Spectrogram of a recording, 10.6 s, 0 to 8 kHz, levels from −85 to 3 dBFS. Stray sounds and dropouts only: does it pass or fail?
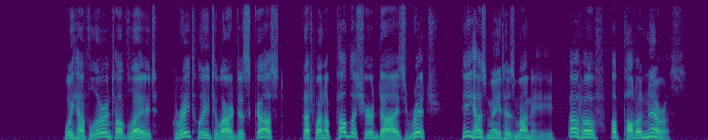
pass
